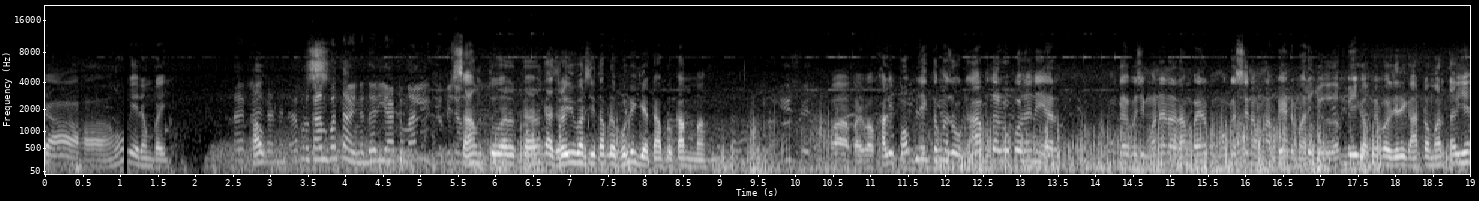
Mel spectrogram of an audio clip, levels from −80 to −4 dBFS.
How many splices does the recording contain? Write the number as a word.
zero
